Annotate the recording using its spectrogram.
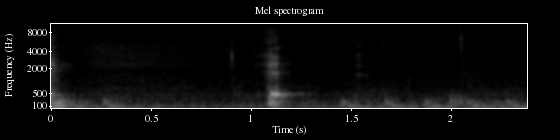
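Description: A lull with faint room hum, broken about a second in by one short, quiet vocal sound from a man, a brief 'hm'-like catch of the voice.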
